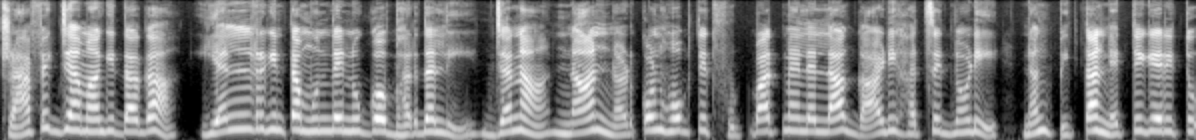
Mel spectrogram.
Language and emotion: Kannada, angry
